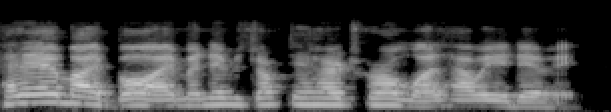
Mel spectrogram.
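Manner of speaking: London accent, doctor character voice. Showing a voice-acting cosplay character, London accent as Doctor Cromwell. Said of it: "he is from London".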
